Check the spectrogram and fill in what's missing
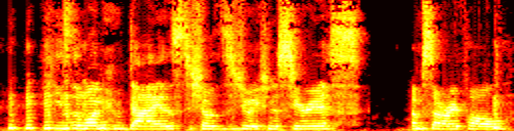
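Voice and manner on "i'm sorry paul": normal talking voice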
